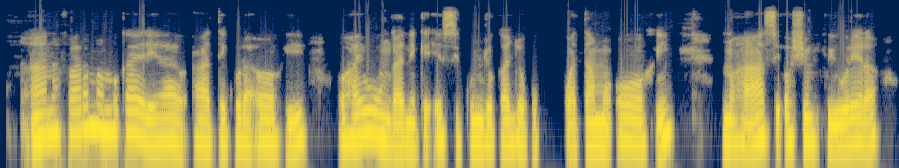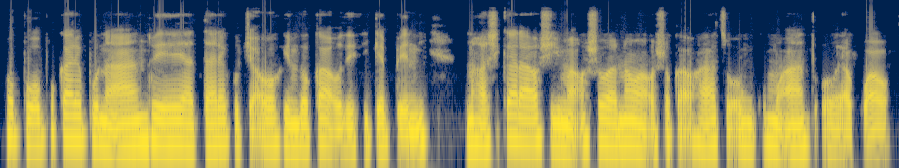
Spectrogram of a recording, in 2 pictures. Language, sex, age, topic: Oshiwambo, male, 18-24, agriculture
